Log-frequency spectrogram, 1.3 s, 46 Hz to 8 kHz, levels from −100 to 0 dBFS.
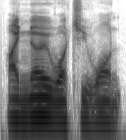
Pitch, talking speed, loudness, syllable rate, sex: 95 Hz, 235 wpm, -15 LUFS, 4.6 syllables/s, male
